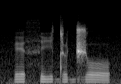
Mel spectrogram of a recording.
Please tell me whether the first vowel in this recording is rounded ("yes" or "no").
no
